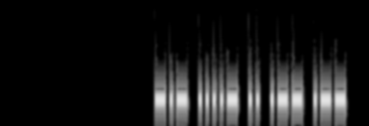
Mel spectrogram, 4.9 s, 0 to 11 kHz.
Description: Morse code, heard as a keyed tone, about 25 wpm, 700 Hz. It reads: K4IWW
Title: USA Call Signs - 5 Characters - 25wpm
